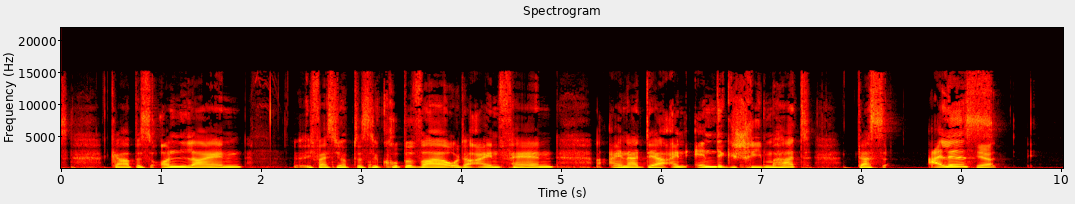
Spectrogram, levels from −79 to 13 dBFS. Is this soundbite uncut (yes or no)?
yes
